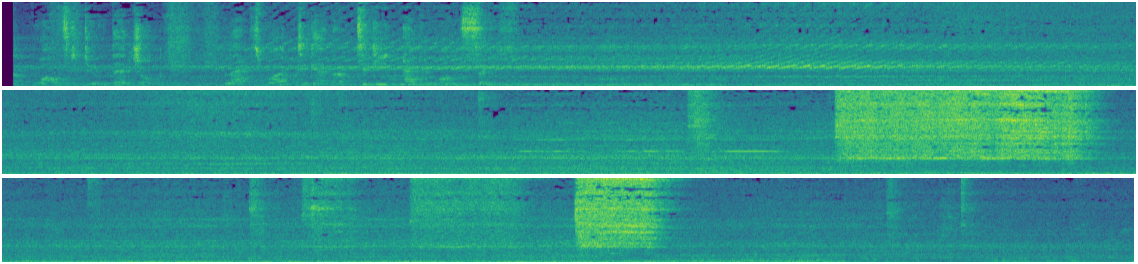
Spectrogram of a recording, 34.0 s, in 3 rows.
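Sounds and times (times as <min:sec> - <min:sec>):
train wheels rumbling on rail: 0:00.1 - 0:34.0
hissing squeal of train: 0:03.6 - 0:10.3, 0:16.5 - 0:22.4, 0:25.2 - 0:29.5.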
